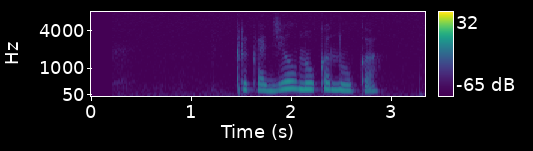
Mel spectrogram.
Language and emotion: Russian, neutral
